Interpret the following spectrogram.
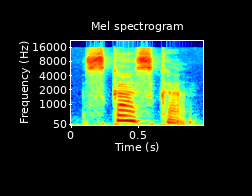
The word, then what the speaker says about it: сказка: For example, in the word сказка, which means fairy tale. Just look, the voiced consonant Z stands before the voiceless consonant K. That's why we pronounce Z as its voiceless analog S.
